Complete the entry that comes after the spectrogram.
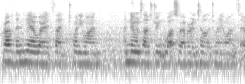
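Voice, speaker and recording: A woman's voice: mid-range voice, little pitch movement, fairly quick. A young woman, a student chatting casually in an interview. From Manchester, England. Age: young adult. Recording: distant mic with background noise.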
